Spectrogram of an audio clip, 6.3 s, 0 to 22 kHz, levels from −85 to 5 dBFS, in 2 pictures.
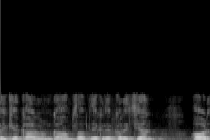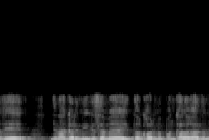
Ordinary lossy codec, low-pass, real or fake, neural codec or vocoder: none; 7.2 kHz; real; none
